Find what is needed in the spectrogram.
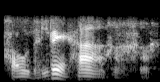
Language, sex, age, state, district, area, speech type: Kannada, male, 60+, Karnataka, Koppal, rural, conversation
